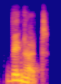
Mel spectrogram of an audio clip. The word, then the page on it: binate: Indian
